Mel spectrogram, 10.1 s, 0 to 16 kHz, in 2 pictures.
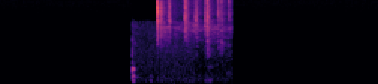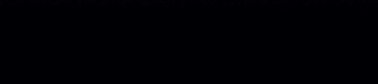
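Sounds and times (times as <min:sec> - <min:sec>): sharp clicks: 0:02.1 - 0:03.1.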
